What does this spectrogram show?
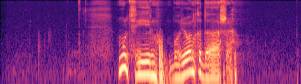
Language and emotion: Russian, sad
